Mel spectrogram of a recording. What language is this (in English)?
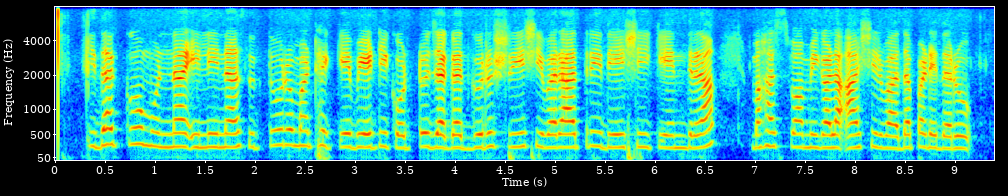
Kannada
